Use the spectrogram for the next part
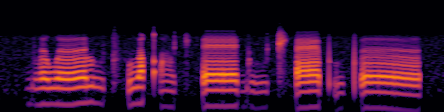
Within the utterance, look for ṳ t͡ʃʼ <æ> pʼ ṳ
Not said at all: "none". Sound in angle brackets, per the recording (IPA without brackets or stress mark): æ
